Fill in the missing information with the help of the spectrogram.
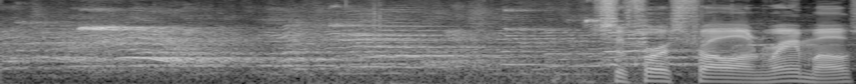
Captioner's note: whistle blows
